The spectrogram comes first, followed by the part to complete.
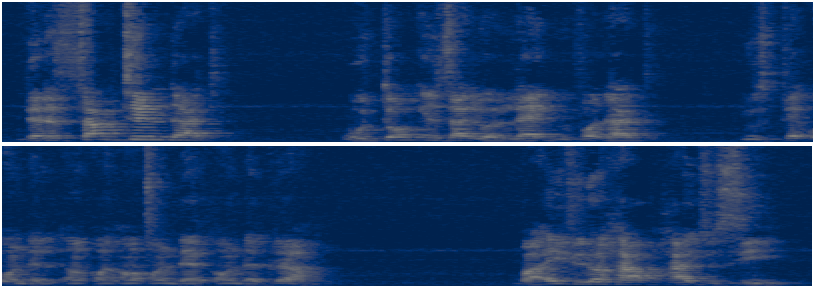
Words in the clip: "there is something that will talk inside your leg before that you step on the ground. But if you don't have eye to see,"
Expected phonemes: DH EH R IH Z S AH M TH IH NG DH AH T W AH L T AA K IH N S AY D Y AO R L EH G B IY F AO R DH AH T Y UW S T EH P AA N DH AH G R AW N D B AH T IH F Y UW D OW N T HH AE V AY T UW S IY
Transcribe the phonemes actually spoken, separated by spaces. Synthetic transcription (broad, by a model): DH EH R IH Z S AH M T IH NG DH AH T W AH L T AA K IH N S AY D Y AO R L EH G B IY F AO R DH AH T Y UW S T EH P AA N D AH G R AW N D B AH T IH F Y UW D OW N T HH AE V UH T UW S IY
